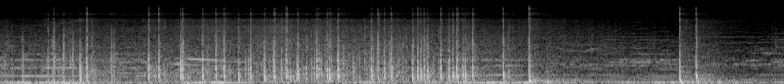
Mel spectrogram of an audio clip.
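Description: Aerial fireworks bursting in a rapid, dense run of bangs and crackles that thins out near the end, with a low rumble underneath and music playing along.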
